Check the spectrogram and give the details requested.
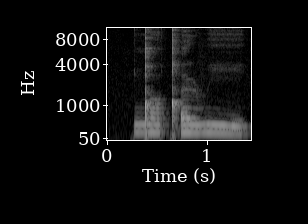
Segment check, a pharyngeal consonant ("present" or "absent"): absent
